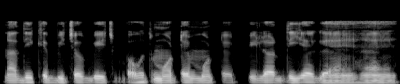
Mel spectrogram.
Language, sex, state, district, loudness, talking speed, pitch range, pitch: Hindi, male, Jharkhand, Palamu, -17 LUFS, 165 wpm, 90-95 Hz, 90 Hz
